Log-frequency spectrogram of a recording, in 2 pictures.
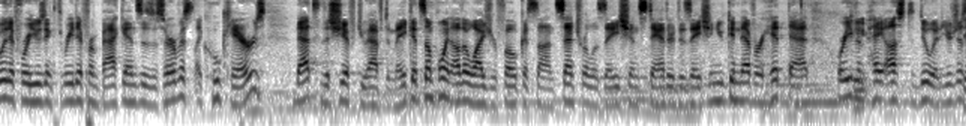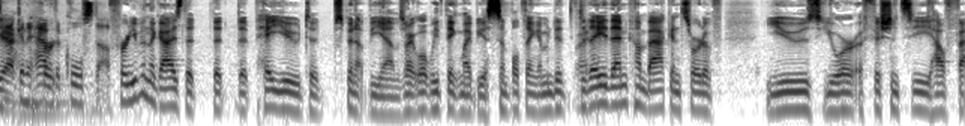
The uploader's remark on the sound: Live from Cloud Foundry Summit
